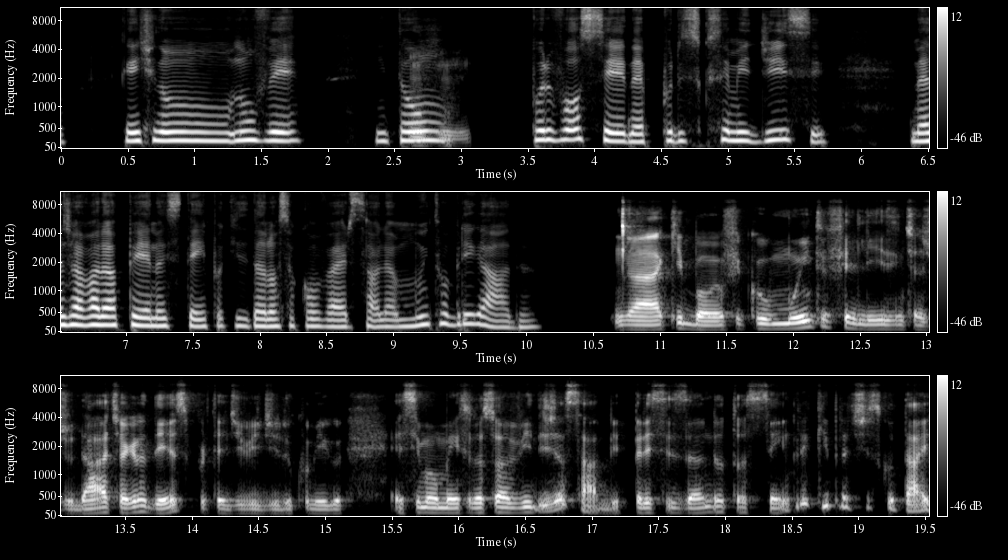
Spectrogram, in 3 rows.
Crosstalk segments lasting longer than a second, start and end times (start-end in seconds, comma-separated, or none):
none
